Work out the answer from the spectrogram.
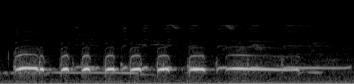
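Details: Bangkok-type zebra dove singing strongly, a tutor recording for training other birds: about eight quick, even cooing pulses, evenly spaced, then one long sustained whistled note that slowly fades.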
